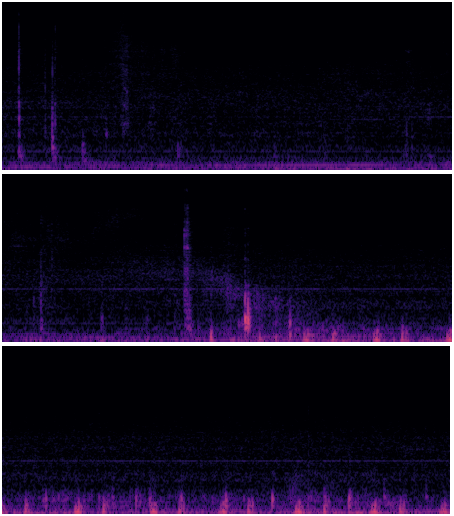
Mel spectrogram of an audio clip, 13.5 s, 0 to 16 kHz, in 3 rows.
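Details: Heartbeat recorded with a 3Dio binaural microphone during an ASMR stream: soft low thumps at about 79 beats a minute over quiet room hum, after a few faint clicks.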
